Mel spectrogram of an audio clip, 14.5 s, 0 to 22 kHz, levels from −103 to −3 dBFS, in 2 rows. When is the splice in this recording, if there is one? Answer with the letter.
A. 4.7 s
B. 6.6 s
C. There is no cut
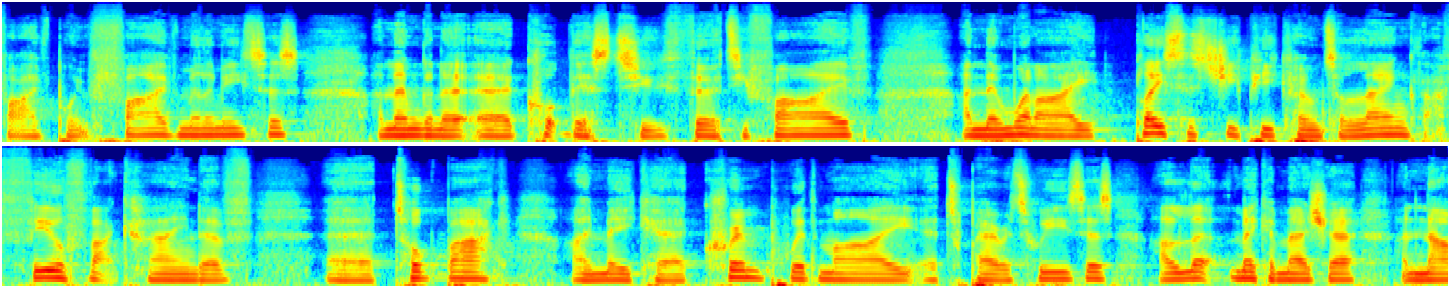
C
